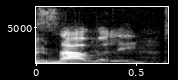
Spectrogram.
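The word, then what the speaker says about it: Sabally: Ja, Sabali. – Sabali, wie die Kommentatoren bei den College Games habe ich es versucht.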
